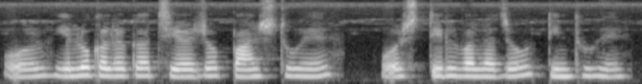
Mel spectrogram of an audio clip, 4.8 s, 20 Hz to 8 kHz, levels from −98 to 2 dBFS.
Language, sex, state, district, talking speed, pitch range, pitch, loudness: Hindi, female, Arunachal Pradesh, Longding, 200 wpm, 215-230 Hz, 225 Hz, -17 LUFS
